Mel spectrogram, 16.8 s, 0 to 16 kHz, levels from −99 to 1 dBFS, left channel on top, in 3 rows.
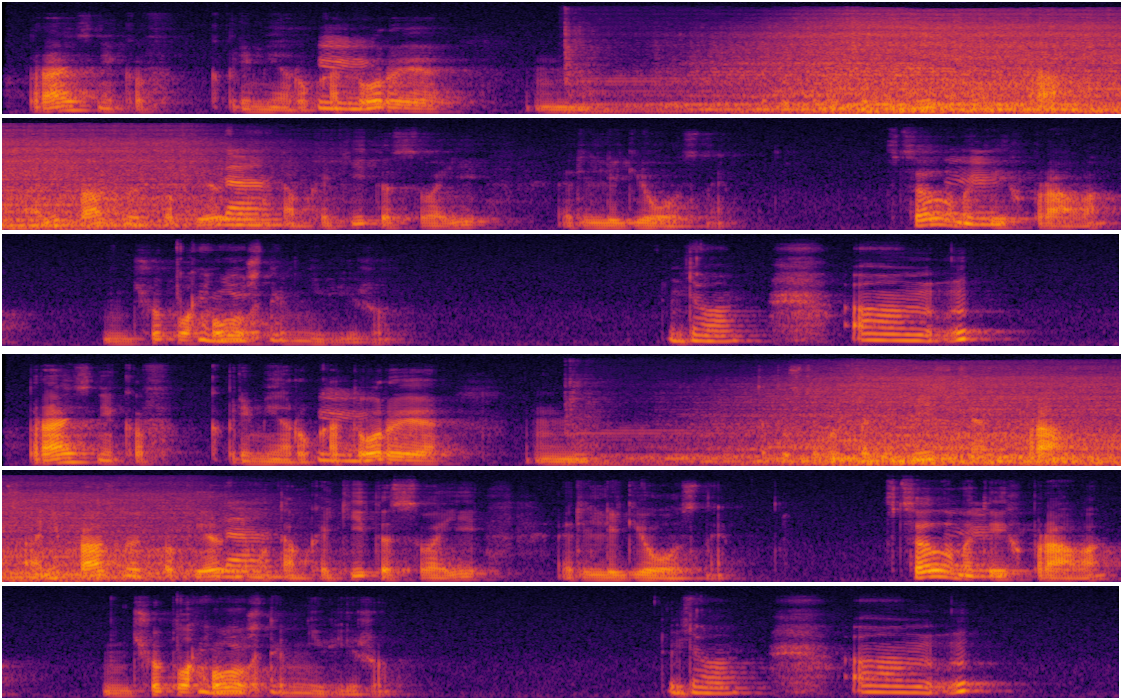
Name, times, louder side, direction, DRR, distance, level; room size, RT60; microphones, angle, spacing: voice 1, 0.1-0.8 1.1-2.2 2.7-3.0 3.9-5.4 5.7-9.2 10.1-11.1 11.7-13.1 14.5-14.6, right 4 dB, 70° right, 9 dB, 0.9 m, -28 dB
voice 2, 1.6-1.9 6.6-7.0 10.3-10.6 12.2-12.5 14.5-16.0, left 2 dB, 20° left, 10 dB, 0.9 m, -30 dB
sound 1, 2.8-7.2, left 1 dB, 50° left, 5.8 m, -29 dB
12.5 x 11.5 x 7.7 m, 0.65 s
head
